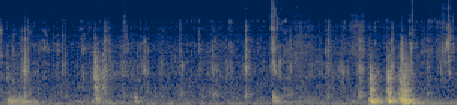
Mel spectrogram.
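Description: Close-miked chewing of fried chicken with the mouth closed: soft, scattered wet smacks and clicks, with a louder cluster of mouth sounds about five seconds in.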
